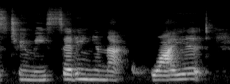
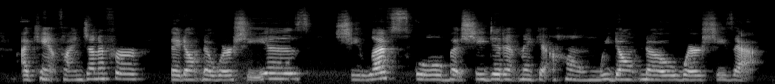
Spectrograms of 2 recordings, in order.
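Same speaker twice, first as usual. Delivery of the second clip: plain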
